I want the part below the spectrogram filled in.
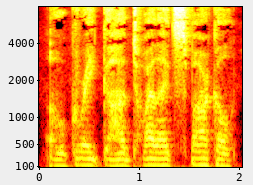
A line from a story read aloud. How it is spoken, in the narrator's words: whispered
